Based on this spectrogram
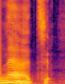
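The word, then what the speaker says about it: gnat: 그러면 이집트 땅 도처에 the dust will become net요 net라고 하는 단어 봐 주세요. 앞에 있는 g가 발음이 안 나요. 그래서 net 이렇게 발음해 주셔야 돼요.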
